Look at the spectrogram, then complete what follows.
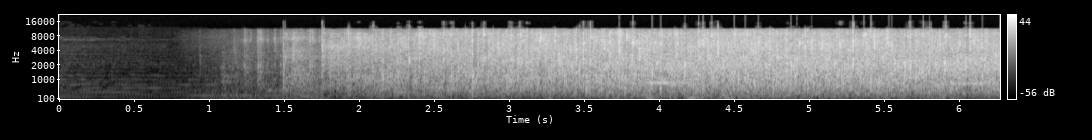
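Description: The last soft notes of music fade out, then an audience breaks into applause about a second in, swelling over the next two seconds and holding steady and loud.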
